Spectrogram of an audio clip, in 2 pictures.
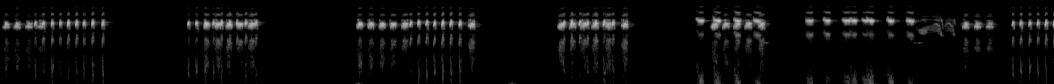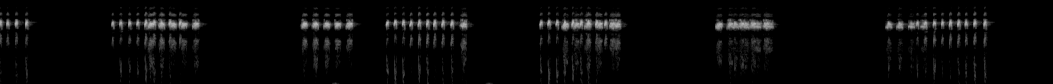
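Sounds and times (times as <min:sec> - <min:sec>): parrot shrill chattering calls: 0:07.0 - 0:09.6.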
